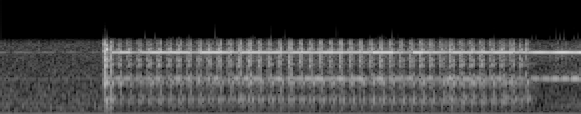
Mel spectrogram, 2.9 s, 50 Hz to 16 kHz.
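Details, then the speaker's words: Repaired telephone (box chest deco tel) on final checkout, extra rings since ringing was the problem: clean even bell ring about two seconds, steady and strong; ringer working properly. "these bells were sufficient they just weren't like the 2500 i'm going to give it a couple more rings since that's what we were having a problem with"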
